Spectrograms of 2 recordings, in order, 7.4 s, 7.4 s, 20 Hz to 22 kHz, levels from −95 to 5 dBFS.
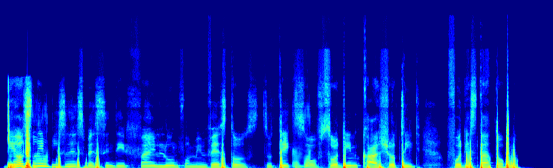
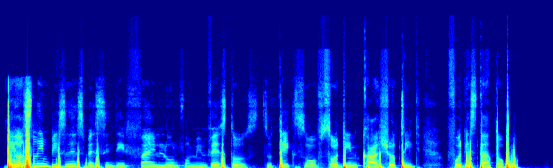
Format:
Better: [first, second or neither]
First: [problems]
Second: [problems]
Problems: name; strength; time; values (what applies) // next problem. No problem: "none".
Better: second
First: noise reduction (neural mask model Resemble Enhance denoiser)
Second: none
